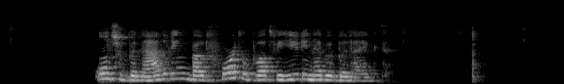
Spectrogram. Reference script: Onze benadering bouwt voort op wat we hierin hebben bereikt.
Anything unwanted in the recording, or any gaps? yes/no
yes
